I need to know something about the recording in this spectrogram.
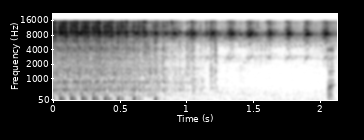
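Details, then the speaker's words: Honda Astrea Grand single, hot on a test ride following compression-leak repair: quick, even low thumps, then it settles quietly with no misses or the earlier hot roughness. Carb needle being adjusted. Normal hot idle. "coba dulu cek ini suaranya masih stabil kalau panas ndak kasar seperti sebelumnya"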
